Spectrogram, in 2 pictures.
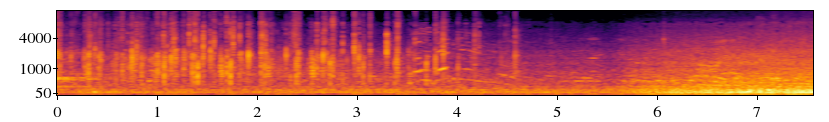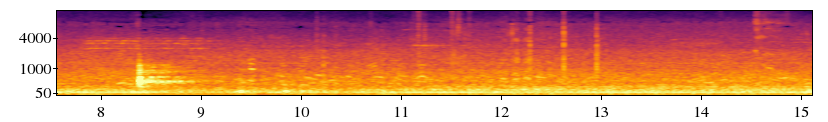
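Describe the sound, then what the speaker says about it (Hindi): A crowd at a blood donation camp in Nawalgarh, held for Prime Minister Narendra Modi's birthday, breaks into a broad, steady wash of applause that lasts several seconds after an announcer's voice over background noise. "एक बार जोरदार तालियां भाई साहब के लिए"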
